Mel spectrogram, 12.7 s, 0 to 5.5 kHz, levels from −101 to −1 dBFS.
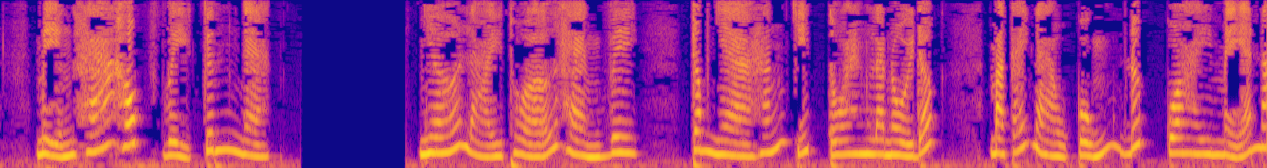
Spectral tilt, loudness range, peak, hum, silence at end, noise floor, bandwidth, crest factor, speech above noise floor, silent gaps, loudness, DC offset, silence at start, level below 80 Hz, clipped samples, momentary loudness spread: -6 dB/octave; 2 LU; -2 dBFS; none; 0 s; under -90 dBFS; 5.4 kHz; 16 dB; over 73 dB; 3.03-4.05 s; -18 LUFS; under 0.1%; 0 s; -38 dBFS; under 0.1%; 6 LU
